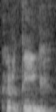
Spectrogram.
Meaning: sweat, perspiration
- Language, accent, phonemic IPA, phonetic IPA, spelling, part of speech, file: Armenian, Eastern Armenian, /kʰəɾˈtinkʰ/, [kʰəɾtíŋkʰ], քրտինք, noun, Hy-քրտինք.ogg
